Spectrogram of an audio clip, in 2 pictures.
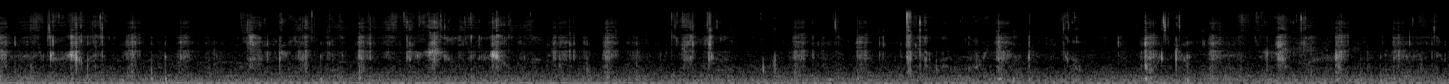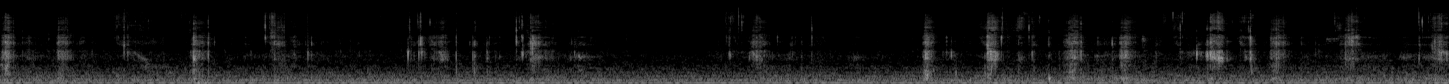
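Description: Close-miked chewing of charcoal: irregular crisp crunches and wet mouth clicks, several a second, over a steady low hum.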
